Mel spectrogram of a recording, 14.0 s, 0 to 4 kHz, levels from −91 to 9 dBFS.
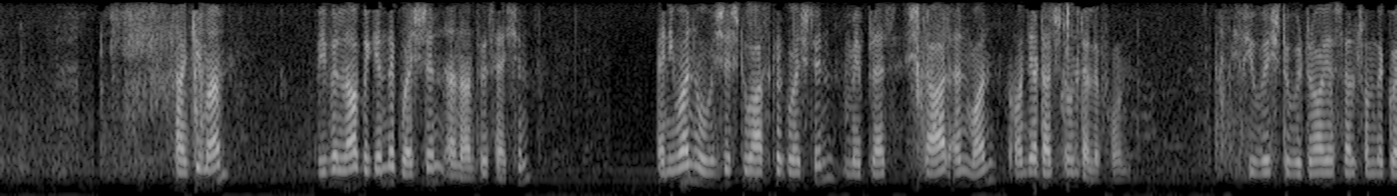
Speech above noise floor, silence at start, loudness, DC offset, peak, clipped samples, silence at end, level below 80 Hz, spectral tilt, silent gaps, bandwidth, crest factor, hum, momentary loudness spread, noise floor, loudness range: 37 dB; 0 s; -30 LUFS; under 0.1%; -10 dBFS; under 0.1%; 0 s; under -90 dBFS; 3 dB/octave; none; 4 kHz; 22 dB; none; 17 LU; -67 dBFS; 4 LU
